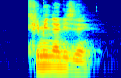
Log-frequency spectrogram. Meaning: to criminalise
- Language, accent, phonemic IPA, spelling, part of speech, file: French, France, /kʁi.mi.na.li.ze/, criminaliser, verb, LL-Q150 (fra)-criminaliser.wav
